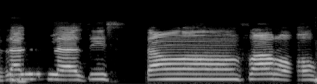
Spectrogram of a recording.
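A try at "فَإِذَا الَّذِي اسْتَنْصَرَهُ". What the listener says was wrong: Nah, belum ya. Itu belum tebal. Faizal ladzi istansarahu. Nah, itu harus tebal ya. Jadi kuncinya di huruf sodnya juga harus tebal ya Bu ya.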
